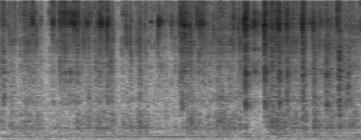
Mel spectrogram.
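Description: A small metal blade scrapes and cuts into a dry, hand-sized orange bar of soap held in one hand, its surface already scored with cut lines, chipping off crumbly flakes. Rapid, bright, crunchy scraping clicks follow one another unevenly, with almost no low end. Each one dies away almost at once.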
